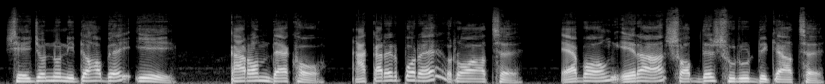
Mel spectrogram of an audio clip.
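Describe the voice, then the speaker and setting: Male teacher, patient lesson voice, spells letter by letter, slightly high pitch, dry close-miked recording. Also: darkish tone, no echo. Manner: slow, patient, spells out letters one by one and quizzes the viewer.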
